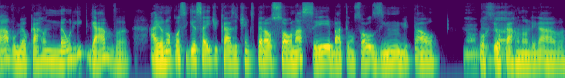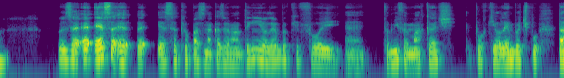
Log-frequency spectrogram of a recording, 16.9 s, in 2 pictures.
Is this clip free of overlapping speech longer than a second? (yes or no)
yes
